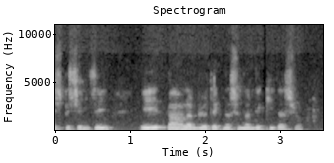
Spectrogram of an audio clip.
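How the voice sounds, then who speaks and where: A man's fairly high, somewhat breathy voice with a dark, mellow tone at a fairly slow pace. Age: 60s. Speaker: retired riding master. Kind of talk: web conference talk. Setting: video call.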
